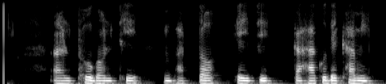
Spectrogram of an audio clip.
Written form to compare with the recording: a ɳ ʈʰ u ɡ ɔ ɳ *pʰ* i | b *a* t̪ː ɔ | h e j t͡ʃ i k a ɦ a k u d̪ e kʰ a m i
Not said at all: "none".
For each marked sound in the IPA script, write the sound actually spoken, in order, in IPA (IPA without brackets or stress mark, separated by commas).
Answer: ʈʰ, a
